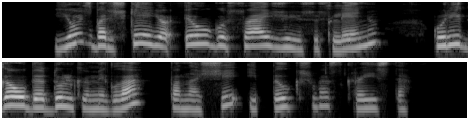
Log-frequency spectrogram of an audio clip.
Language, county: Lithuanian, Kaunas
